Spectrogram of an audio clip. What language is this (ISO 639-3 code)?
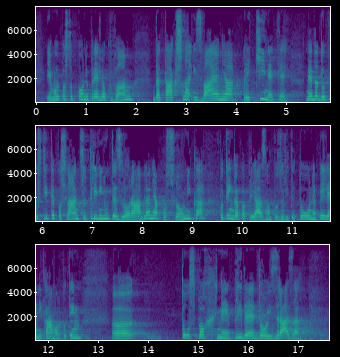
slv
